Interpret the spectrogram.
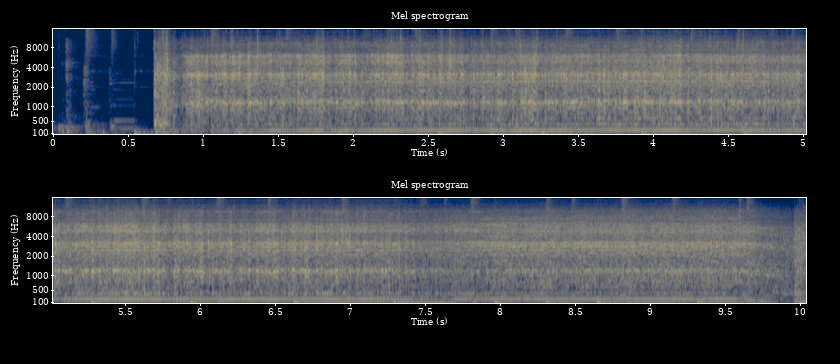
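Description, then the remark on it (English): A blender blending piña colada ingredients kicks on after a brief pause and runs steadily for several seconds, a loud, high-pitched motor whir with a low churning rumble from ingredients tumbling inside. No talking. “Right, now that everything is ready to be blended, let's fire up the blender.”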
